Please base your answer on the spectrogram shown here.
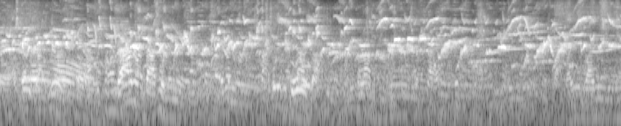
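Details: Old caged white-rumped shama, still actively singing from its hanging cage; a dense, unbroken stream of varied whistled notes and quick rising and falling sweeps, mixed with harsh chattering squawks, continuous for the whole stretch.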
